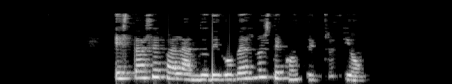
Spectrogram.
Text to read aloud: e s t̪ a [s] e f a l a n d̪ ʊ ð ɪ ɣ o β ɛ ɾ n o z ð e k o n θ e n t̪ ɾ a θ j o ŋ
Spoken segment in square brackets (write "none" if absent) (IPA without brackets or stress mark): s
